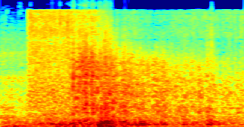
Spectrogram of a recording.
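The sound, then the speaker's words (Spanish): A loud, rolling rumble of thunder swells and peaks before settling back, over a dense, steady roar of heavy rain pouring down during strong storms in Las Navas del Marqués, with no voices. “Las Navas del Marqués ha sufrido el desbordamiento de un arroyo como consecuencia de las fuertes tormentas de ayer.”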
